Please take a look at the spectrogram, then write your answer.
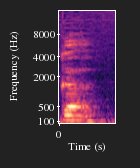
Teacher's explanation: if you loosen the vocal cord, soften it, and release it with minimum breath, it becomes ga.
